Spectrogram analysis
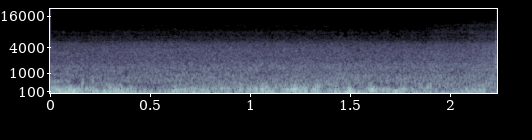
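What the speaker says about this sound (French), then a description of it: "Toujours du vent, mais" Steady wind buffeting a microphone outdoors near beehives on a cold day, a low rumbling roar with gusty fluctuations and no talking.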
